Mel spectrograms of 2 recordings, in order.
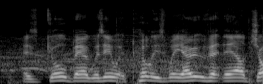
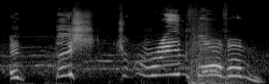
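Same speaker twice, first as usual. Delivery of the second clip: higher, slow, strained cry of awe; awed cry; 14 semitones higher, slower than usual. Real, not acted. Awed at Goldberg's strength.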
